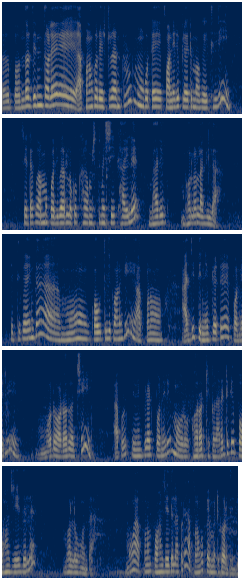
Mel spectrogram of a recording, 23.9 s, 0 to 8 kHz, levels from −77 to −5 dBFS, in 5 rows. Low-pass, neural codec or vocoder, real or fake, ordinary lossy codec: 7.2 kHz; vocoder, 22.05 kHz, 80 mel bands, WaveNeXt; fake; none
